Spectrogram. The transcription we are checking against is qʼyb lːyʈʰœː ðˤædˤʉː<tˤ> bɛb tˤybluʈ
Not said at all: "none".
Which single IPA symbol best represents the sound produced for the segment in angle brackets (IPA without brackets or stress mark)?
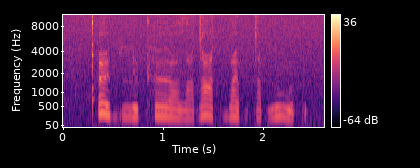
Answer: tˤ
